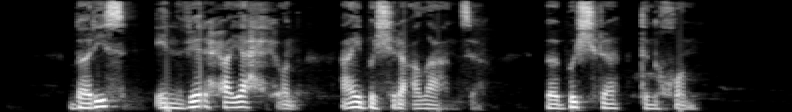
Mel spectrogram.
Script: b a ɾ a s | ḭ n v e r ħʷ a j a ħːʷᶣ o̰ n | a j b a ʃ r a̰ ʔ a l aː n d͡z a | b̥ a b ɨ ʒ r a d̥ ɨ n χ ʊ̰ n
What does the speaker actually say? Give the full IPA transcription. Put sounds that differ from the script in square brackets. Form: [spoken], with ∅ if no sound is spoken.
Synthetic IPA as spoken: b a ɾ [i] s | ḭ n v e r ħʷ a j a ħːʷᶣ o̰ n | a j b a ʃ r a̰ ʔ a l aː n d͡z a | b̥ a b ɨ [ʃ] r a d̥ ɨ n χ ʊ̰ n

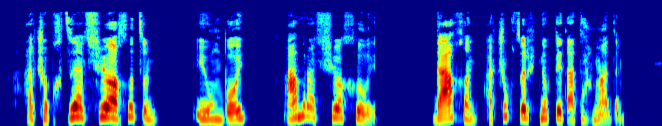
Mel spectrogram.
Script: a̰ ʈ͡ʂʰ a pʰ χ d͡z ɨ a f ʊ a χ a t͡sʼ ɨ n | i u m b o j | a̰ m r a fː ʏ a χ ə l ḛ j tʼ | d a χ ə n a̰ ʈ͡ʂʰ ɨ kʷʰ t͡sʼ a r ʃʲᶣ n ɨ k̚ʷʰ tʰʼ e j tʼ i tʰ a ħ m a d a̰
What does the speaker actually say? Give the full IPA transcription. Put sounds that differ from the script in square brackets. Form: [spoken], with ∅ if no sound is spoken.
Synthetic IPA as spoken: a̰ ʈ͡ʂʰ a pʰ χ d͡z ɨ a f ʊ a χ [ə] t͡sʼ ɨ n | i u m b o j | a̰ m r a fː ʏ a χ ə l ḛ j tʼ | d a χ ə n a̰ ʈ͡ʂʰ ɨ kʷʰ t͡sʼ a r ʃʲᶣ n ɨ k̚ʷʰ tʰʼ e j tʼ [a] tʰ a ħ m a d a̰

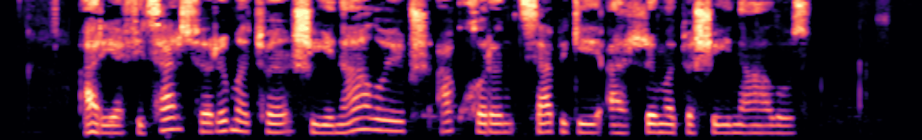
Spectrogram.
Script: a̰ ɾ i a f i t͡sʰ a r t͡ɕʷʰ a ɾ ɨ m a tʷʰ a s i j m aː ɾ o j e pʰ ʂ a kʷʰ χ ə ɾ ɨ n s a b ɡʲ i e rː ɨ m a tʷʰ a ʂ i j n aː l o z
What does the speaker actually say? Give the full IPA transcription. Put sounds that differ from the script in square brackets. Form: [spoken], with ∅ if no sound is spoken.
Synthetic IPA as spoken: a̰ ɾ i a f i t͡sʰ a r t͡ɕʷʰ a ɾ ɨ m a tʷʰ a [ʂ] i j [n] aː [l] o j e pʰ ʂ a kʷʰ χ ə ɾ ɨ n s a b ɡʲ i [a] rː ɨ m a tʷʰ a ʂ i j n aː l o z

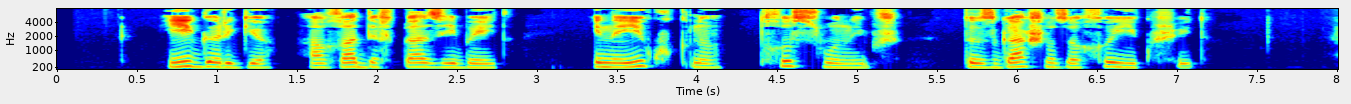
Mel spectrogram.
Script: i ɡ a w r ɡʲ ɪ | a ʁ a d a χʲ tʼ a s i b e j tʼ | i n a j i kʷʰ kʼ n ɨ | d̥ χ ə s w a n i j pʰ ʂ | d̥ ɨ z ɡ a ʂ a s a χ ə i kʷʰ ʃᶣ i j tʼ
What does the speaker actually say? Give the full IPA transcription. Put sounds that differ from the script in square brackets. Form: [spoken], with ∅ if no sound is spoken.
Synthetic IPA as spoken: i ɡ a [∅] r ɡʲ ɪ | a ʁ a d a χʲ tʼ a [z] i b e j tʼ | i n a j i kʷʰ kʼ n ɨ | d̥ χ ə s w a n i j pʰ ʂ | d̥ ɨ z ɡ a ʂ a [z] a χ ə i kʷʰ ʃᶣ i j tʼ

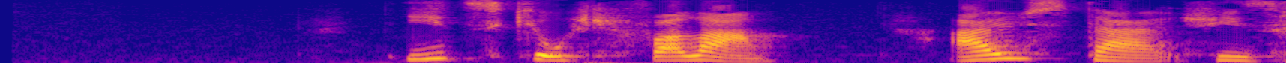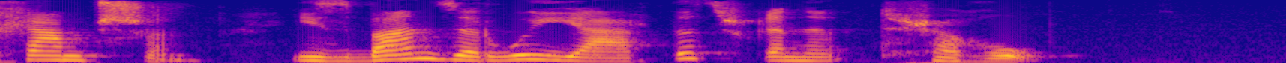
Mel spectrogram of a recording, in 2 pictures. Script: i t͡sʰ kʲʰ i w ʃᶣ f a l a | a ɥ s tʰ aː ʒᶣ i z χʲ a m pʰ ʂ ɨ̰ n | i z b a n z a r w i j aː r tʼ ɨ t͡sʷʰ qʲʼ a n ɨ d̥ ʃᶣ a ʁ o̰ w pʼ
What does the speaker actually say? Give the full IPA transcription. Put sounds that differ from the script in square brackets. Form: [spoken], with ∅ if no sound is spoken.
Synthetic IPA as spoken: i t͡sʰ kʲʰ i w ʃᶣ f a l a | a ɥ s tʰ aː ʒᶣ i z χʲ a m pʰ ʂ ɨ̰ n | i z b a n z a r w i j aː r tʼ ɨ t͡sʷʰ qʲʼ a n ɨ d̥ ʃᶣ a ʁ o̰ w pʼ

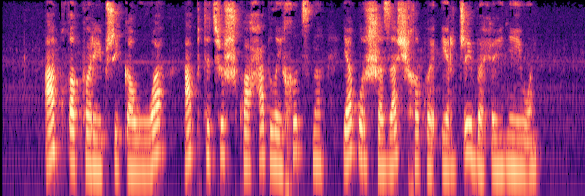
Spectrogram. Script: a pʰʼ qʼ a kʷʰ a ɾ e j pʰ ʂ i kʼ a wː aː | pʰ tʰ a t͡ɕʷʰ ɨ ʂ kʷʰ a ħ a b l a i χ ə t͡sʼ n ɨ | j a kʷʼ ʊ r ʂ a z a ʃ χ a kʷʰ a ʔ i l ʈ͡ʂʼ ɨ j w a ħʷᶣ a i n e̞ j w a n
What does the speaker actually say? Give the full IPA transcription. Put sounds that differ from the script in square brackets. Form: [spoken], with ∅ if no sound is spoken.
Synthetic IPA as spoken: a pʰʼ qʼ a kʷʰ a ɾ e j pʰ ʂ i kʼ a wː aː | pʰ tʰ a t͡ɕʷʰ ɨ ʂ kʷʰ a ħ a b l a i χ ə t͡sʼ n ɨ | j a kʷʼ ʊ r ʂ a z a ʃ χ a kʷʰ a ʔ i [r] ʈ͡ʂʼ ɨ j [b] a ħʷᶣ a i n e̞ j w a n

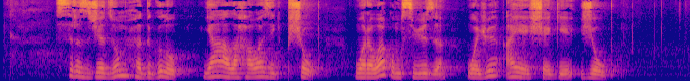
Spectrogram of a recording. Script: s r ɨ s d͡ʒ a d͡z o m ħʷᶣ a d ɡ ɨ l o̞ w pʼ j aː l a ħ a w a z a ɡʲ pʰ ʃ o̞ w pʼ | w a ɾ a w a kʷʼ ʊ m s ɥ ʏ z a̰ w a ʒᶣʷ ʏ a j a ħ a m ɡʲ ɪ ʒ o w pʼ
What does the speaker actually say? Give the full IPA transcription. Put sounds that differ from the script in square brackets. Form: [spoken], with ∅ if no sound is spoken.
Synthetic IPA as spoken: s r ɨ [z] d͡ʒ a d͡z o m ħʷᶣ a d ɡ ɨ l o̞ w pʼ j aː l a ħ a w a z [e] ɡʲ pʰ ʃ o̞ w pʼ | w a ɾ a w a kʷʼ ʊ m s ɥ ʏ z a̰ w a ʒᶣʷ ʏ a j a [ʃ] a [∅] ɡʲ ɪ ʒ o w pʼ

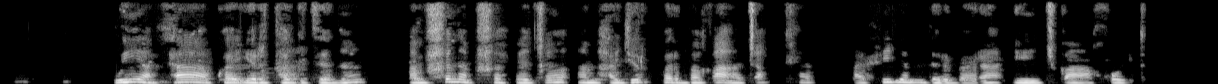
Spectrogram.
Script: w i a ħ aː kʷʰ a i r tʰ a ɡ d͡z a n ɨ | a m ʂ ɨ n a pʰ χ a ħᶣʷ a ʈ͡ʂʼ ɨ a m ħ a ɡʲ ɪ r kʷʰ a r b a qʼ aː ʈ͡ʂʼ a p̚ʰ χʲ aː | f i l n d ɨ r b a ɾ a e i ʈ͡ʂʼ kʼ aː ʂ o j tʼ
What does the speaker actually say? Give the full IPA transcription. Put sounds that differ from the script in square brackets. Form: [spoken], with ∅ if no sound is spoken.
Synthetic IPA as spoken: w i a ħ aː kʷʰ a i r tʰ a ɡ d͡z a n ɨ | a m ʂ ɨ n a pʰ [ʂ] a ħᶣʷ a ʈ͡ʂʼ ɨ a m ħ a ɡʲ ɪ r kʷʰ a r b a qʼ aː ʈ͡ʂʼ a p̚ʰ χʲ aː | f i l [m] d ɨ r b a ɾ a e [j] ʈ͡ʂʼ kʼ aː [χ] o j tʼ

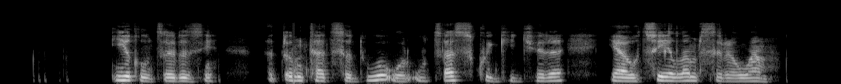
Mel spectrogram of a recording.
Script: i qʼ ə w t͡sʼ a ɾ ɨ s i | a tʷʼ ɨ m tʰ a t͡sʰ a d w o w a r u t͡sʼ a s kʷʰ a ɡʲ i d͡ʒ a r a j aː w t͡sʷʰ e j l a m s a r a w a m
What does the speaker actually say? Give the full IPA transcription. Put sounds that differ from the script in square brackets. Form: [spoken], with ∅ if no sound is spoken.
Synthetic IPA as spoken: i qʼ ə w t͡sʼ a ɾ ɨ [z] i | a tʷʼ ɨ m tʰ a t͡sʰ a d w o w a r u t͡sʼ a s kʷʰ a ɡʲ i d͡ʒ a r a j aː w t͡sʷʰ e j l a m s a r a w a m

